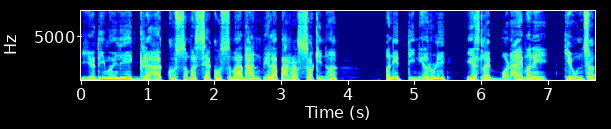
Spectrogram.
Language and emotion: Nepali, fearful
